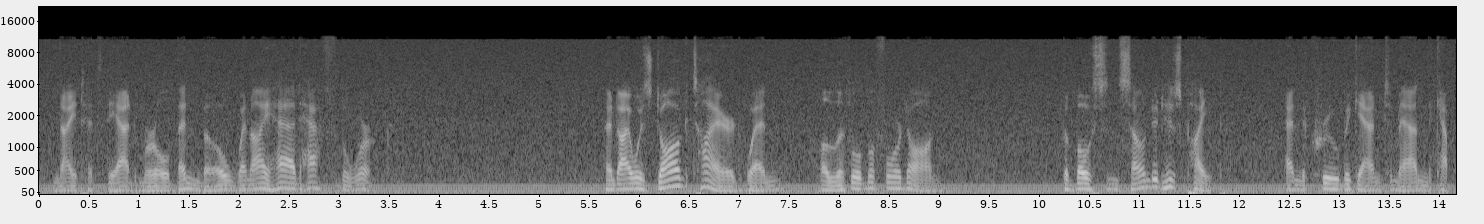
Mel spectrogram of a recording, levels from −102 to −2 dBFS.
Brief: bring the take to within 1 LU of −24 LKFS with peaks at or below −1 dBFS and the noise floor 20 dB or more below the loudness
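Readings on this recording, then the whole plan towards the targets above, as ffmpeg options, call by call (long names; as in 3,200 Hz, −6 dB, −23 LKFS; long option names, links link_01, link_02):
mains hum 60 Hz; hum harmonics up to 180 Hz; level of the hum −40 dBFS; background noise floor −43 dBFS; target noise floor −53 dBFS; integrated loudness −32.5 LKFS; sample peak −13.0 dBFS; target loudness −24.0 LKFS
→ -af "bandreject=frequency=60:width_type=h:width=4,bandreject=frequency=120:width_type=h:width=4,bandreject=frequency=180:width_type=h:width=4"
-af "afftdn=noise_reduction=10:noise_floor=-43"
-af "volume=8.5dB"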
